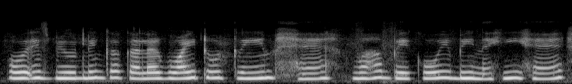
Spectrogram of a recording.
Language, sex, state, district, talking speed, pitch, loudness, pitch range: Hindi, female, Uttar Pradesh, Lalitpur, 155 wpm, 285 Hz, -15 LUFS, 275-295 Hz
